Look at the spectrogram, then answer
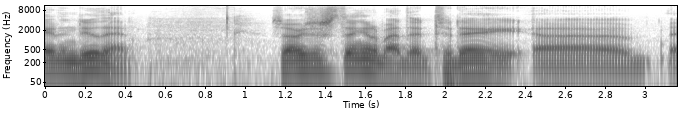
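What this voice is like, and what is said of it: Usual voice. Nothing is said of it.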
